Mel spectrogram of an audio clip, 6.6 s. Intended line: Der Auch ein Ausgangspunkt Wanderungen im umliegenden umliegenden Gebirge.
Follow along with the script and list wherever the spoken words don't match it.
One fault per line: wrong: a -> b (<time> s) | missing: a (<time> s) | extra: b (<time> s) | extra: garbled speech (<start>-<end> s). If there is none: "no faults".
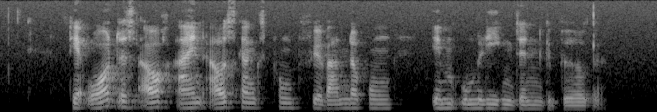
extra: Ort ist (0.9 s)
extra: für (3.0 s)
missing: umliegenden (5.4 s)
